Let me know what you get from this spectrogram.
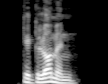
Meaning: past participle of glimmen
- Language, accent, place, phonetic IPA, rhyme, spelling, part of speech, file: German, Germany, Berlin, [ɡəˈɡlɔmən], -ɔmən, geglommen, verb, De-geglommen.ogg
